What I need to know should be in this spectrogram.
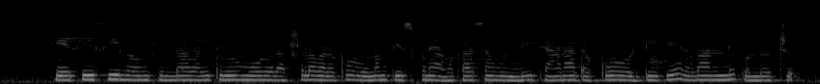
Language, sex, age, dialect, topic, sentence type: Telugu, female, 36-40, Central/Coastal, agriculture, statement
